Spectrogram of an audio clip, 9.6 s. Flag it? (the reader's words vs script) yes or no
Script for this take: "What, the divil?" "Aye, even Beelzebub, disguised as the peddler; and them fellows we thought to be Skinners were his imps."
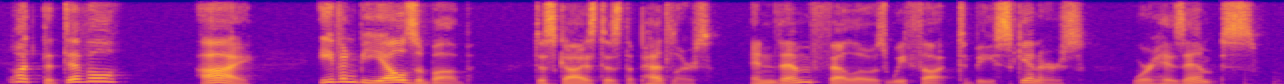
yes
